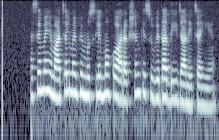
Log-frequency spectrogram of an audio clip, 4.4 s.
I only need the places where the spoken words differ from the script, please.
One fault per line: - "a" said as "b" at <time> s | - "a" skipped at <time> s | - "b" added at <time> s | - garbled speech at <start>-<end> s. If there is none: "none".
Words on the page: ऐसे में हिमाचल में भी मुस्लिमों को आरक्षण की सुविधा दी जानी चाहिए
none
